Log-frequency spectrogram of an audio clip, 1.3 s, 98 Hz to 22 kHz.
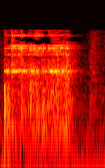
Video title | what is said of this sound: Piéce jumbo 7.5 cm - lepetitmagicien.com | ça fait plus on dirait, casserole. Ouais, casserole. En fait, ça, c'est un alliage limite aluminium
